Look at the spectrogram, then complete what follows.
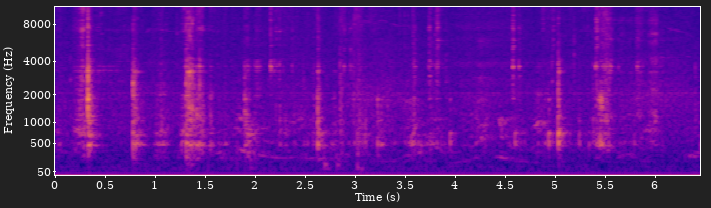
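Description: Irregular clicks and knocks as the housing of an Autometer 5-inch tachometer is handled and fitted together by hand around its circuit board.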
